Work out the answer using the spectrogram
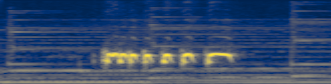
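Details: Zebra dove chick one month old, local wild stock, gives a single short burst of five rapid throbbing coo notes, the last slightly longer, against a constant low droning background.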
